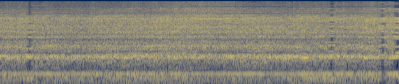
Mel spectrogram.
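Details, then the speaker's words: Steady high-pitched whine of a dental implant drill during implant surgery with GBR after extraction. The drilling runs along the palatal wall of the extraction socket, and a side-cut drill can be used to change the angulation. "During drilling, if you don't like your spot drilling angulation, you can, so at that time you can change the angulation by using side cut drill."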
